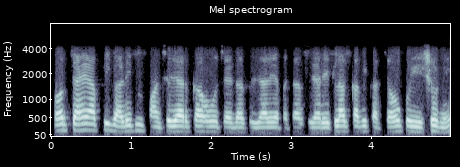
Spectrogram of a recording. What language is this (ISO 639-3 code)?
hin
